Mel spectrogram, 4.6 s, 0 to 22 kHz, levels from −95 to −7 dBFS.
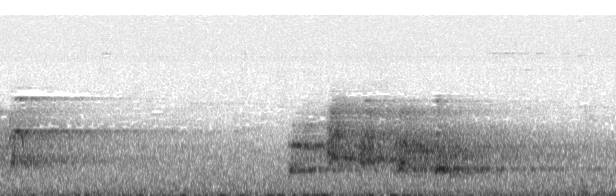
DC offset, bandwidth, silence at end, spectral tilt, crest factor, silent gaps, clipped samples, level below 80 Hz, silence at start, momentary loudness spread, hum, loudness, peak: under 0.1%; 16 kHz; 0 s; -7 dB/octave; 18 dB; none; under 0.1%; -44 dBFS; 0 s; 18 LU; none; -31 LUFS; -14 dBFS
